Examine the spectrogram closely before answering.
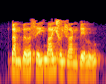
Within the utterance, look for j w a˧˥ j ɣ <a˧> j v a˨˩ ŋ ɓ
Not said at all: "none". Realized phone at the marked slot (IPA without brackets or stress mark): ə˧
